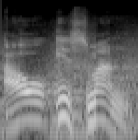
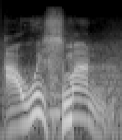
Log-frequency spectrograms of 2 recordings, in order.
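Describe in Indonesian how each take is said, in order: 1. Kedua kata itu diucapkan terpisah dengan jeda. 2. Kedua kata itu menyatu tanpa jeda. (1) "Kalau dibaca putus-putus" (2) "kalau dibaca langsung"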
